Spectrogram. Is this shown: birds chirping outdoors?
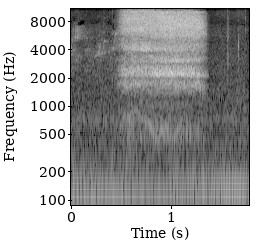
yes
